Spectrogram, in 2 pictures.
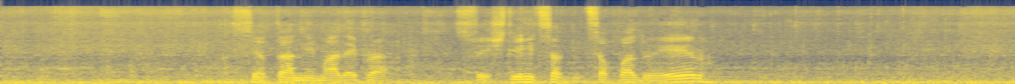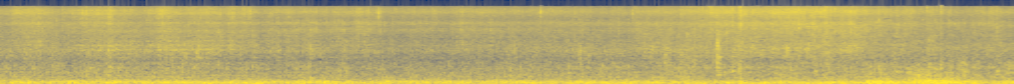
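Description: Tyres hiss and splash on a wet road.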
